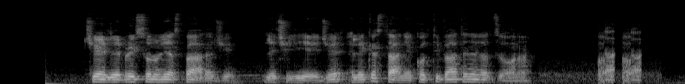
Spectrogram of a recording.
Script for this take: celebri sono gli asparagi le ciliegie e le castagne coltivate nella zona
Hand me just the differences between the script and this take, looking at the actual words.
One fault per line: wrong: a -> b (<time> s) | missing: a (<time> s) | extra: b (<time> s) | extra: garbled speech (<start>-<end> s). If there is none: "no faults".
no faults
